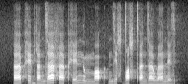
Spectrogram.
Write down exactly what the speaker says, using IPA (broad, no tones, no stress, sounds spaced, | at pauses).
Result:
æ pʰ e b j æ n z æ f æ pʰ e nː u mː ɒ ʔ | n z i ɬ dˤ o ɬ tʼ æ n d æ w æ n e z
